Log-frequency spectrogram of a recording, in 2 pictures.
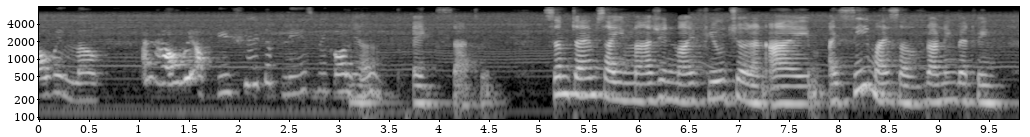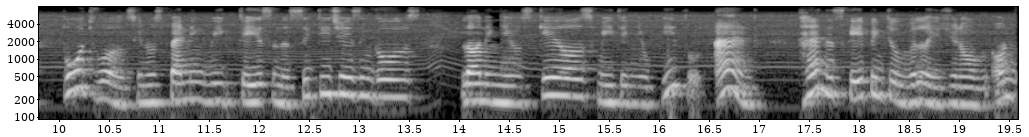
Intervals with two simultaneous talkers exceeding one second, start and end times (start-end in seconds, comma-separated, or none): none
